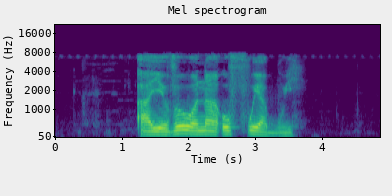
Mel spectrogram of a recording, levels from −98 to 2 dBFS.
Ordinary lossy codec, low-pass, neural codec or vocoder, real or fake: Opus, 24 kbps; 7.2 kHz; none; real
